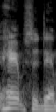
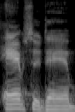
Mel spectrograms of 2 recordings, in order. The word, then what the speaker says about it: Amsterdam: now what happened to Hamsterdam I by the way it's Amsterdam but one under little dope boy is pronounced it Hamsterdam so it just became known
